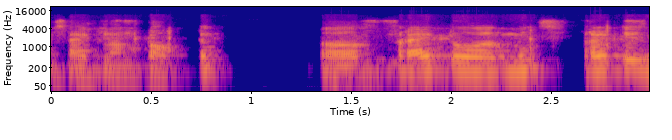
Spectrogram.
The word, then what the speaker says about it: Tauktae: Tauktae's, so the pronunciation cyclone Tauktae.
